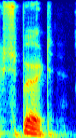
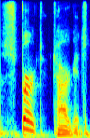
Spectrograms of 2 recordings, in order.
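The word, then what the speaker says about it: Spüt: They are called, I'm going to phonetically say them, but also spell it, SPUT targets, S-P-U, but with an umlaut over it. Now, you may say, what's an umlaut? That sounds weird. That's where it's got two dots over the U, okay? So it's like German, and it would be almost be pronounced like spurt. Okay, so spurt targets.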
